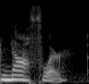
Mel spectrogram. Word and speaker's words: Knopfler: You probably don't pronounce the K, so Mark Knopfler.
